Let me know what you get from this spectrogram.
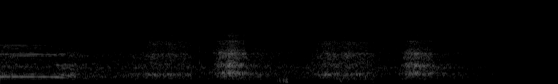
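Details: Red deer stag roaring in the September–October mating season, forest of Bucegi Natural Park, Romania: three deep, throaty, harmonic groans about one second apart, each swelling and fading, against a soft noisy background.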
